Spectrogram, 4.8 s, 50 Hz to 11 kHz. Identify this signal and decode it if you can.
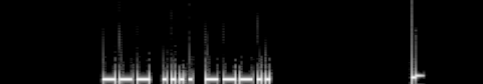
Morse code, heard as a keyed tone, about 28 wpm, 700 Hz. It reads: OH8
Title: Callsign Prefixes for Top 25 DXCC - 28wpm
